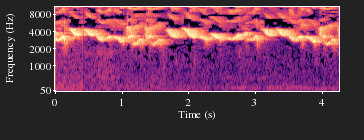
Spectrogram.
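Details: Praia-style song of a chestnut-bellied seed finch (curió pardo) used for teaching young birds. Smooth, flowing whistles sweep up and down in long connected phrases at moderate volume.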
